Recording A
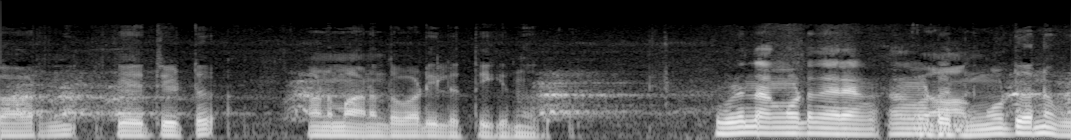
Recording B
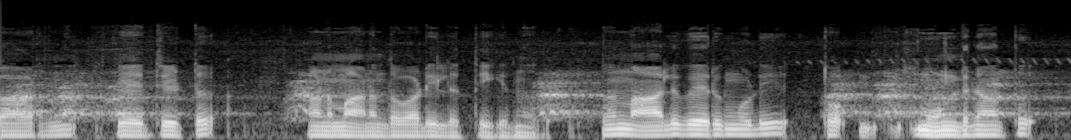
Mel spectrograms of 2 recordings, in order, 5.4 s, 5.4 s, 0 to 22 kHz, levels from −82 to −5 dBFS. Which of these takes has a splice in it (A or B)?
B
